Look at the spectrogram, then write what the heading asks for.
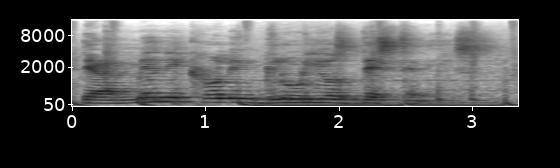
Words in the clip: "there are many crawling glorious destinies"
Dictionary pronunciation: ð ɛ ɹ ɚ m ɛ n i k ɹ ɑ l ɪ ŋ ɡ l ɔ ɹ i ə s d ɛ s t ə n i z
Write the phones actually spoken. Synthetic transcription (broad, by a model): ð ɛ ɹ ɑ m ɛ n i k ɹ ɑ l ɪ ŋ ɡ l ɔ ɹ i ə s d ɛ s t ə n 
